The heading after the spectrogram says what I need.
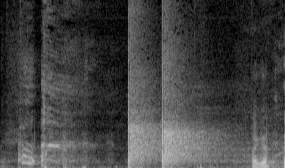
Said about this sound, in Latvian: Vairāk nav tikai viens aplauss. Jā. Nu, viņš aplaudē, bet principā tikai viena aplausa nav vērts. Kaut kad varbūt zina, ka nav vienā brīdī varētu divreiz aplaudēt.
